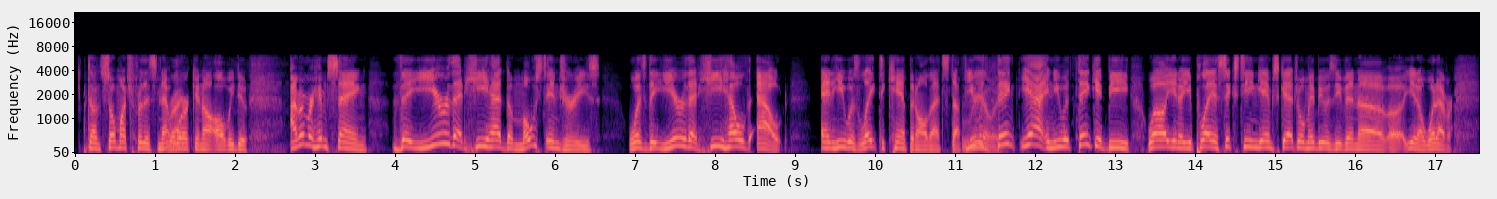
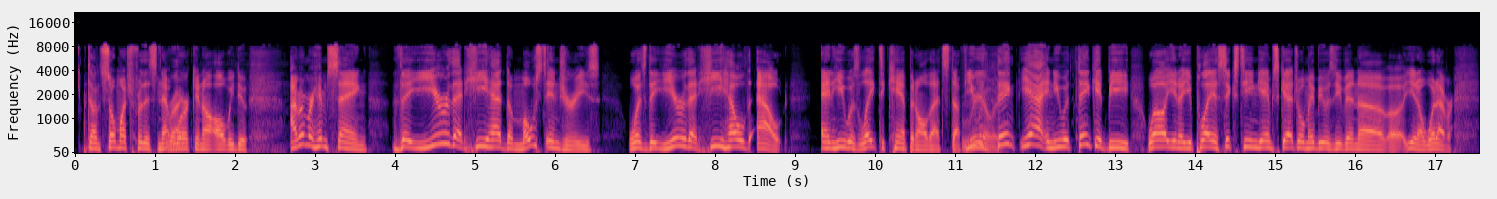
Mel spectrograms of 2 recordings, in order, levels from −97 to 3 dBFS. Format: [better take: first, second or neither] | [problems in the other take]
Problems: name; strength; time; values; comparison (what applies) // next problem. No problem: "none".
second | garbled, watery; badly; nothing above 6 kHz; slightly in the second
